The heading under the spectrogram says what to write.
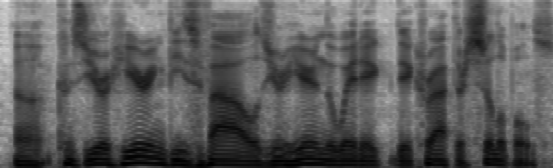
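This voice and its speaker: Animated and full of lively intonation, a man with a non-native accent speaks at a very deep, low pitch with vocal fry. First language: not English. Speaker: music reaction youtuber. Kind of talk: casual reaction commentary. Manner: animated, casual with many fillers.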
